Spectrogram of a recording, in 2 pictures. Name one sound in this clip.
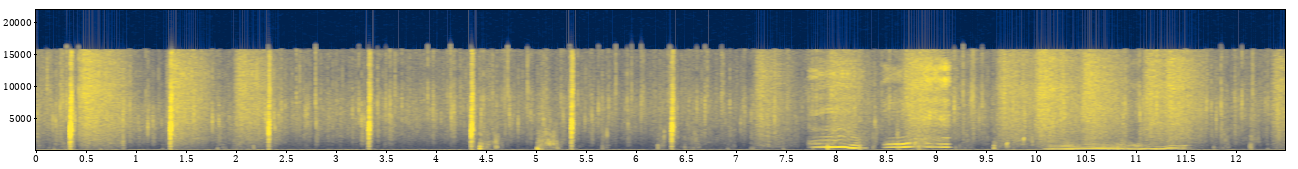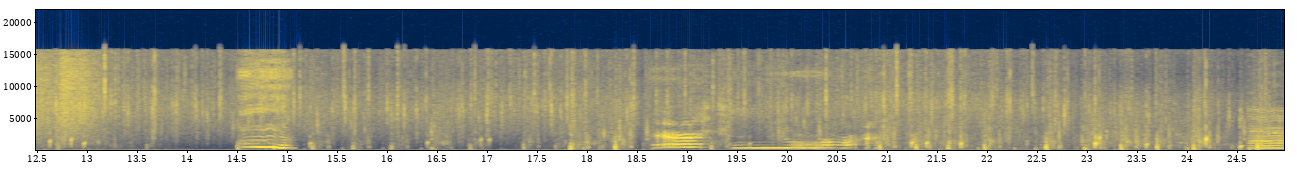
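A pickaxe taps and chips at stone blocks in quick strikes.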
